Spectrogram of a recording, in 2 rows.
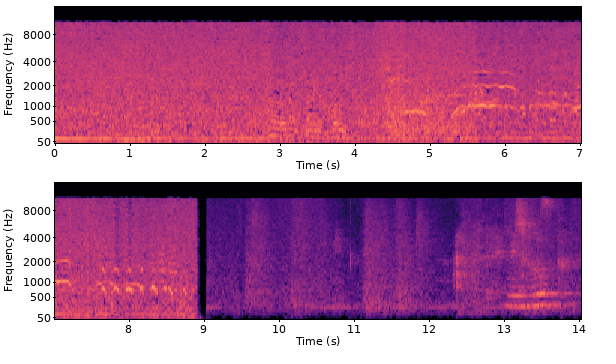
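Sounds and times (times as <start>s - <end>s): fountain water pouring: 0.0s - 9.0s
people shrieking and yelling: 4.4s - 8.8s.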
